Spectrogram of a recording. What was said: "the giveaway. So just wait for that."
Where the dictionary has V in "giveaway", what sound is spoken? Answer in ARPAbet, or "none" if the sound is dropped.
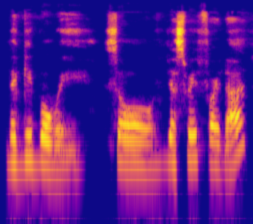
P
